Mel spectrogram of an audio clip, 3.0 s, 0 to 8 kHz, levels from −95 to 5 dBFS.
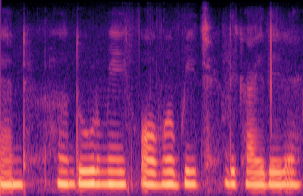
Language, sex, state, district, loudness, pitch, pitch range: Hindi, female, Punjab, Pathankot, -14 LUFS, 190 Hz, 185-195 Hz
